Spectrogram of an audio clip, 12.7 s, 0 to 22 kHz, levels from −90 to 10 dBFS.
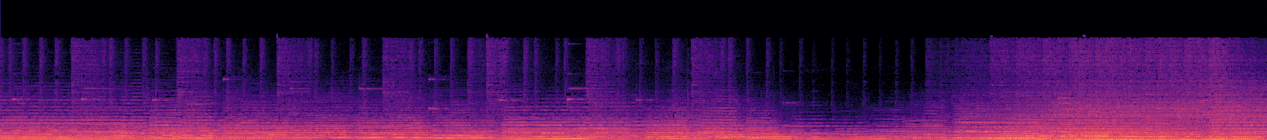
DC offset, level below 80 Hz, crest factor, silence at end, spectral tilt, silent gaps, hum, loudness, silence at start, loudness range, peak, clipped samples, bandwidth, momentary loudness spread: under 0.1%; -32 dBFS; 18 dB; 0 s; -6 dB/octave; none; none; -23 LUFS; 0 s; 5 LU; -6 dBFS; under 0.1%; 16.5 kHz; 9 LU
